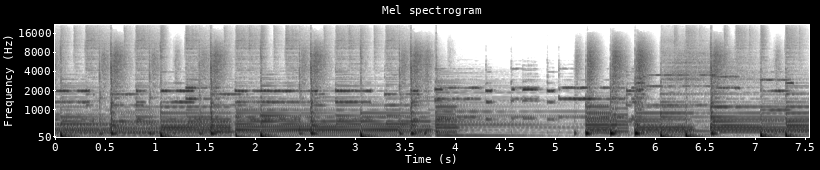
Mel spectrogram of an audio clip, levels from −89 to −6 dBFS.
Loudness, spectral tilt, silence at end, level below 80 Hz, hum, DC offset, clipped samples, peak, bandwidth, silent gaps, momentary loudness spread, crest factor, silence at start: -22 LUFS; -5 dB/octave; 0 s; -30 dBFS; none; under 0.1%; under 0.1%; -4 dBFS; over 20 kHz; none; 7 LU; 18 dB; 0 s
